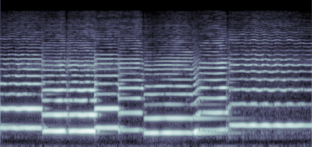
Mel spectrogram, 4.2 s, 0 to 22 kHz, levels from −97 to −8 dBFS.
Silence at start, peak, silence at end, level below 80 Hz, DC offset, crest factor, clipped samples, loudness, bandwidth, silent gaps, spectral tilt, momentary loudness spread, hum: 0 s; -4 dBFS; 0 s; -66 dBFS; under 0.1%; 16 dB; under 0.1%; -18 LUFS; 13 kHz; none; 0 dB/octave; 8 LU; none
